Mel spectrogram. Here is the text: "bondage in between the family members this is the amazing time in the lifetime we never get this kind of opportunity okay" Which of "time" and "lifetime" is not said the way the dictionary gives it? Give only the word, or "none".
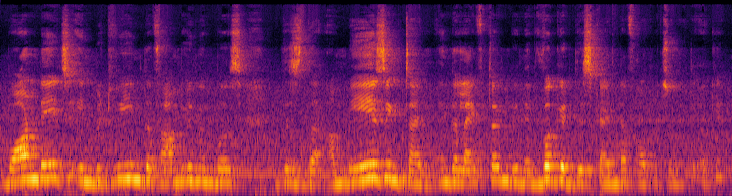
none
